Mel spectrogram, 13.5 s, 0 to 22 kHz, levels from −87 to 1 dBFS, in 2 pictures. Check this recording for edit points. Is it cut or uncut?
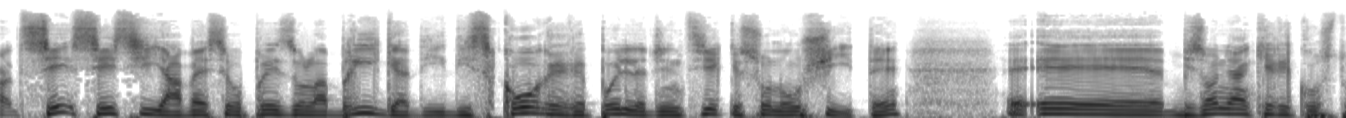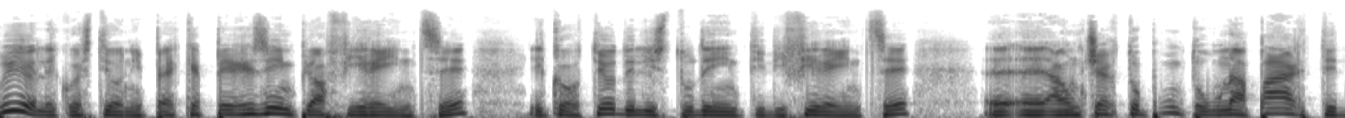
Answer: uncut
